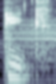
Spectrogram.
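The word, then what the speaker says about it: Ankh: They they pronounce it strange. I I've always heard it like ank. They say like ink.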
